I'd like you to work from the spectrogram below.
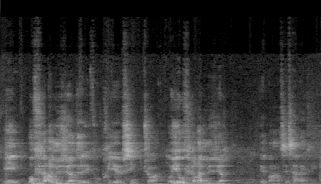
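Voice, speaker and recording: An Ivorian music producer and entrepreneur, guest speaking at a public talk, talks informally with slang and repeated phrases for emphasis. His voice is a little high, animated and fast. The roomy hall, distant mic and audience murmur make for a noisy background.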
